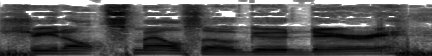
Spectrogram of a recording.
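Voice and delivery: put-on Southern accent like a cowboy. Describing a movie's deleted scene, quoting the character's line in a southern cowboy accent. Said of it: "he has a southern accent like a cowboy".

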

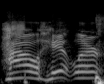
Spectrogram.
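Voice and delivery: put-on Southern accent. Joking about a Southern fake Nazi nobody punched: mocking Southern accent. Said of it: "She just made fun of a Southern accent".

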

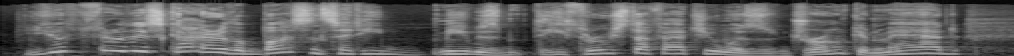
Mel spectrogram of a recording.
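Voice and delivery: incredulous whoa, thrown up high in disbelief.

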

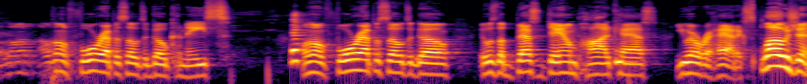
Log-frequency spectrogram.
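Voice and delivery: very loud, insistent, high-pitched holler. Correcting the host about an earlier episode: Adam Langlois impression. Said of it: "I do a better Adam Langlois than I do".

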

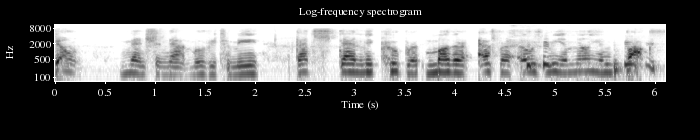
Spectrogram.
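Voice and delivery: mock bitter, angry, high-pitched rant. Retelling an outburst in front of the showrunners: imitating an angry man. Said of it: "he got this dark look on his face, and he really looked like he was, like, pissed off".

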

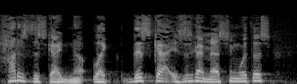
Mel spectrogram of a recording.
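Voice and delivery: normal talking voice

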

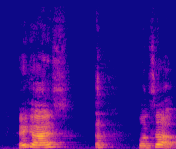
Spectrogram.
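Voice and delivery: booming, very loud, high, drawn-out call. Doing an impression of how Quinn talks to people: Quinn impression. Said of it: "my Quinn impression".

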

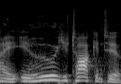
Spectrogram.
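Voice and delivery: soft, secretive, hushed stage half-whisper. Acting out an imagined scene, the wife asking about a phone call: imitating a half-whisper. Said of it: "she kinda comes over and whispers".

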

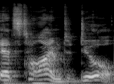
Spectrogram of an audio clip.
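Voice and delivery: high, badly drawn-out delivery. Friends guess character voices; speaker does a very shitty Mai impression. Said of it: "That was my very shitty Mai impression".

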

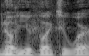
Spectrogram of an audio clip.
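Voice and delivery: put-on slight Portuguese accent. Retelling what mom said about going to dj: imitating a slight portuguese accent. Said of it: "That was that little accent".

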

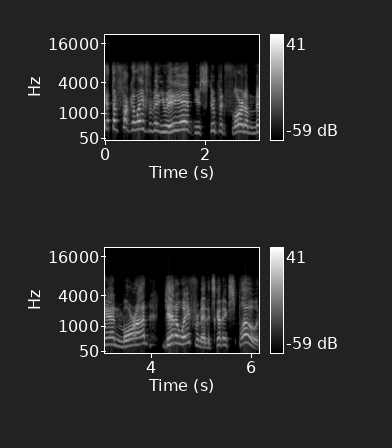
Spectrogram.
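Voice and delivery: furious, high-pitched, angry yelling. Retelling bystanders warning a car owner near a burning car: imitating people yelling. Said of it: "people are yelling and screaming".

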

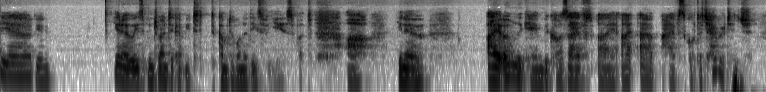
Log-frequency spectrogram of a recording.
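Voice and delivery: imitated British accent. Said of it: "she had that British accent".

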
